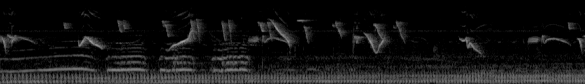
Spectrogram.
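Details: Red-cowled cardinal singing at dawn: short whistled and slurred phrases, some sweeping up and down, over a busy chorus of other chirping birds and a steady low hum of background noise.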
